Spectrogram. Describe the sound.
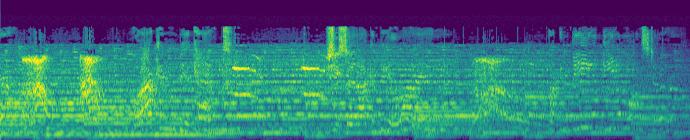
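In a song, the female vocalist mimics the cries of the animals named in the lyrics, seemingly improvised, caw-like and meowing sounds over a steady, sustained musical backing; the imitated calls rise and bend in pitch, recurring every few seconds.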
